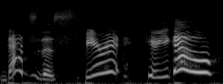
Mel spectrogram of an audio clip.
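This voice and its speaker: Pinkie Pie, a squealing hyper pony. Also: female voice, extremely high pitch, huge pitch swings, slow, sharp tone, no echo, studio quality, voice pushed up, heavily acted. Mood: gleeful. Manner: squealing, bouncy, gleeful. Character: hyper giggly young female pink pony.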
